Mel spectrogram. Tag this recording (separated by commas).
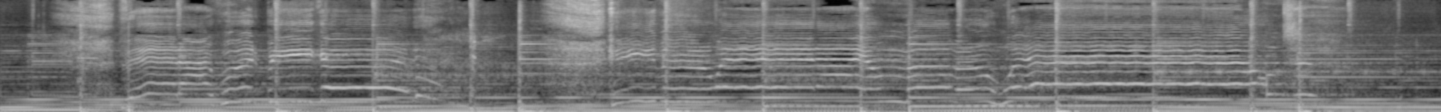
Independent music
